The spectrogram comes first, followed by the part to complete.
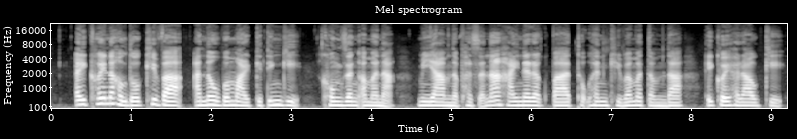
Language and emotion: Manipuri, happy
